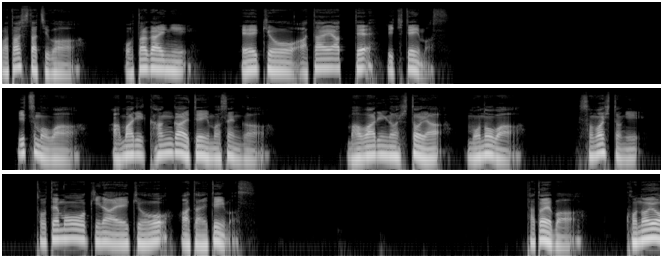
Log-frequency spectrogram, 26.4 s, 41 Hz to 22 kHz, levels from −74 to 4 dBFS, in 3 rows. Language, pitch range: Japanese, 95-130 Hz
